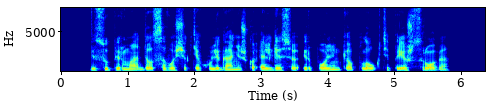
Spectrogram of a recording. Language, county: Lithuanian, Vilnius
